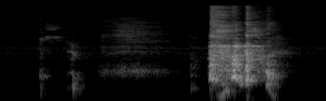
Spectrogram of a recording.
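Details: Person meditating indoors during a coughing fit: soft breaths and throat sounds, then a loud burst of two or three harsh coughs in quick succession.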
